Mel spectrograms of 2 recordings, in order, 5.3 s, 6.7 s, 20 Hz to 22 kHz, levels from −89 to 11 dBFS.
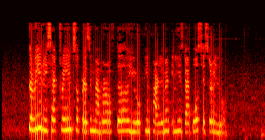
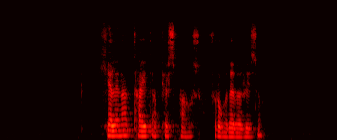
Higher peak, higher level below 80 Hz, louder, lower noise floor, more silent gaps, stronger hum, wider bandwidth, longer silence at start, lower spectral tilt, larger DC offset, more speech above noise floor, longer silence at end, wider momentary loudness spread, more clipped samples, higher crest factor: first, -6 dBFS vs -30 dBFS; first, -50 dBFS vs -88 dBFS; first, -23 LUFS vs -50 LUFS; second, -55 dBFS vs -88 dBFS; neither; neither; second, 11.5 kHz vs 13 kHz; second, 0.6 s vs 2 s; about the same, -4 dB/octave vs -5 dB/octave; neither; second, 32 dB vs 39 dB; second, 0.05 s vs 1.5 s; second, 8 LU vs 14 LU; neither; second, 16 dB vs 22 dB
